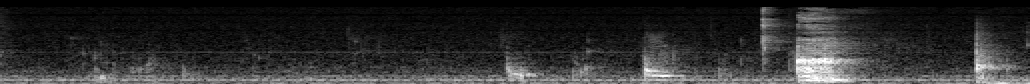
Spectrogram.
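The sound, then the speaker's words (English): Someone gulps down cold Blue Bonnet juice: a few soft wet swallowing clicks, then one louder, longer gulp and a final short swallow over a faint low hum. “First gulp.”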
